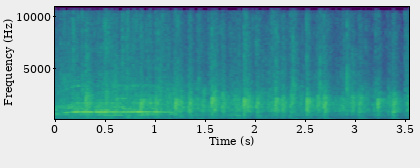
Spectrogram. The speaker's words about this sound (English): If I were you, I would clap for Jesus.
